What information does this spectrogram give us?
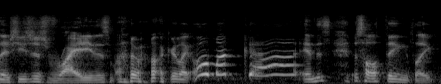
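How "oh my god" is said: high, stretched-out mock wail; shocked cry. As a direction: draw it out high in mock panic. Acting out shock at the ride.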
